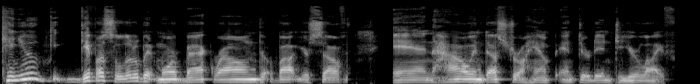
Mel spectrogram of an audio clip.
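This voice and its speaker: At a moderate pace, a man in a normal speaking voice talks at medium pitch with lively intonation. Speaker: podcast host. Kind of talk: interview intro and conversation.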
